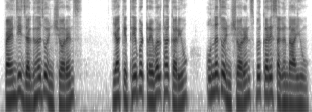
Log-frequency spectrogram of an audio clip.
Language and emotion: Sindhi, neutral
